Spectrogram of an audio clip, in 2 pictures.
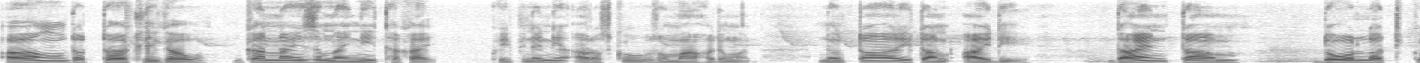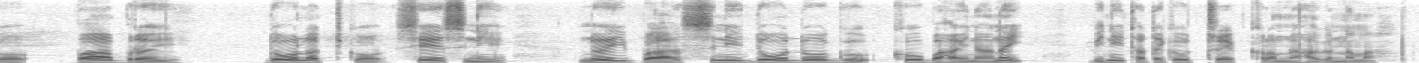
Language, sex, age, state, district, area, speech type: Bodo, male, 30-45, Assam, Kokrajhar, rural, read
